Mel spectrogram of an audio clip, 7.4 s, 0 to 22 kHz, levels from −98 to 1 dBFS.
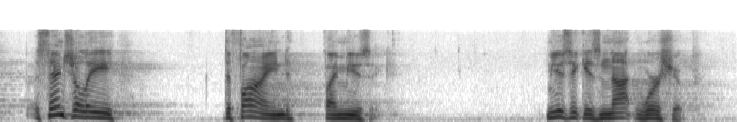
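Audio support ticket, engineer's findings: Clock drift between sender and receiver, whole clip. Sender clock runs about 3% slow. Jitter buffer keeps draining, forcing the receiver to stretch playback.

Repeated timing corrections, 0.33 to 7.14 s. Short pieces repeated, unevenly spaced. Sound plays at 97% speed, adding roughly a third of a second. G.722 path band-limited at 8 kHz.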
